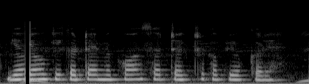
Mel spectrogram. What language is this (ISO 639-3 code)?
mag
